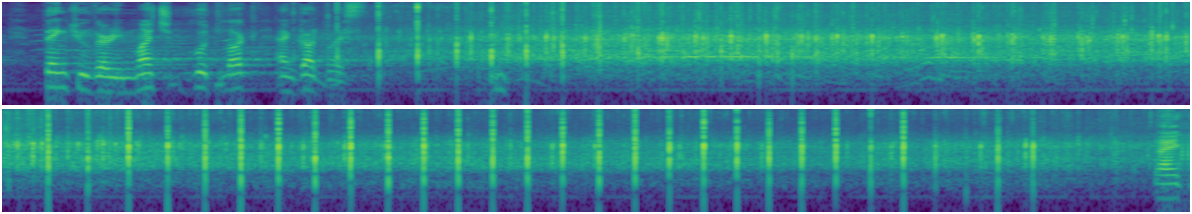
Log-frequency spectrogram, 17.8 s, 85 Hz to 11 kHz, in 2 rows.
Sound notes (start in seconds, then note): 2.2 applause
